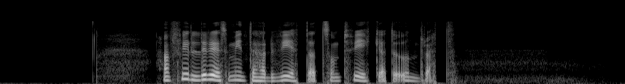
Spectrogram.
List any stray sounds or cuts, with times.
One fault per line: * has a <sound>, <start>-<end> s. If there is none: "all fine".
all fine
